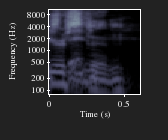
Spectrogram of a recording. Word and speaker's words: Kirsten: Is it Kristen or Kirsten? Kirsten.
